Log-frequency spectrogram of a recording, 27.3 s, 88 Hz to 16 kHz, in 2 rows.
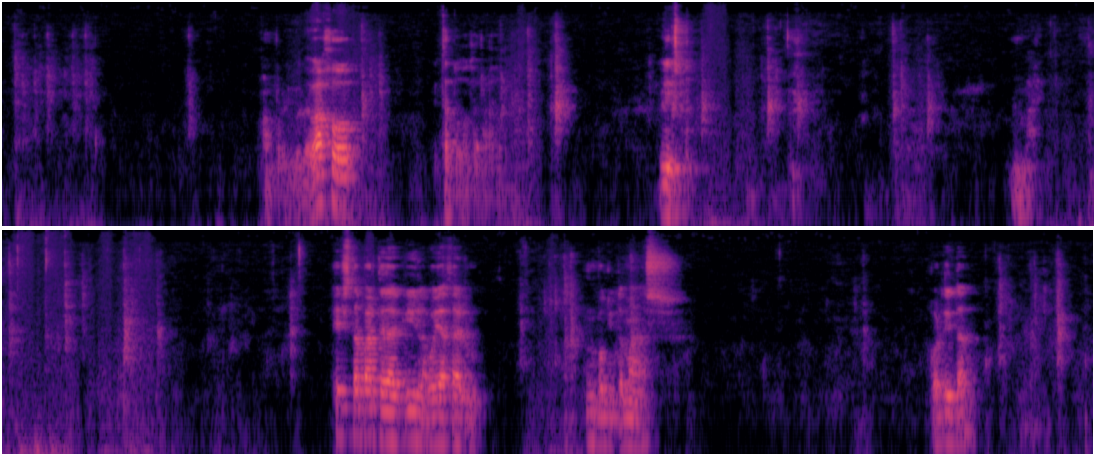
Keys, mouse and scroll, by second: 0.2 f, 2.9-13.0 middle drag, 4.7 f, 6.4 ctrl+z, 13.0 right click, 13.6 KP_Decimal, 13.8-17.0 middle drag, 17.0 alt+right click, 17.4-19.3 middle drag, 19.3 alt+s, 20.3 right click, 20.7 o, 21.3 alt+s, 23.5 right click, 24.3 s, 26.1 click, 26.7 ctrl+r.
